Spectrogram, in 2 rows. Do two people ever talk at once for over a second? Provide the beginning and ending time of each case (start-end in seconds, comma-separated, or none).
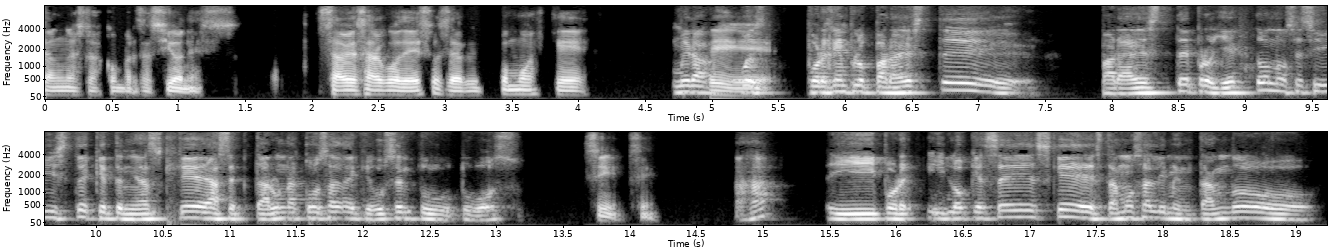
none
